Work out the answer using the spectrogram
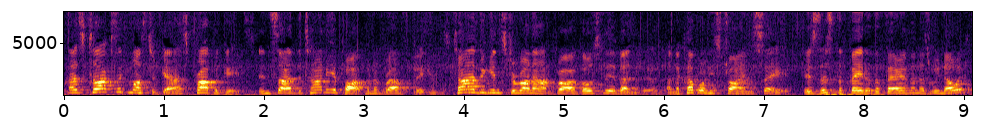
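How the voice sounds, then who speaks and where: A man's voice: high-pitched, very animated, fast, hardly any pauses, bright, forceful tone, a little hiss or hum, exaggerated voice, poor audio. A man narrating an old-time radio serial in a theatrical, suspenseful scripted style.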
